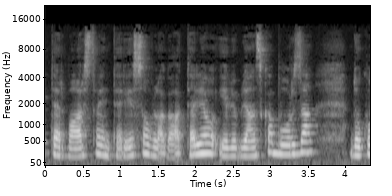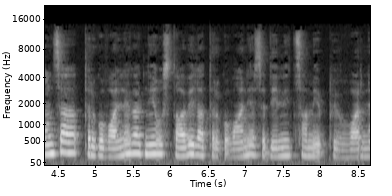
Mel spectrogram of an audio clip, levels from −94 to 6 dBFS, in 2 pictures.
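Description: No technical faults can be heard anywhere in the recording.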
